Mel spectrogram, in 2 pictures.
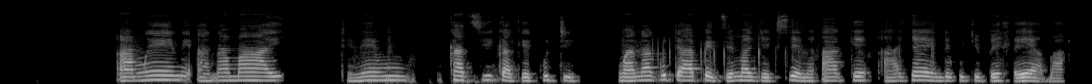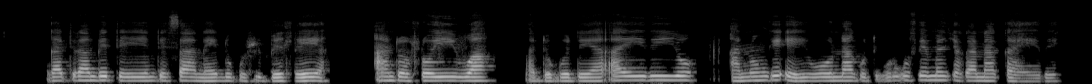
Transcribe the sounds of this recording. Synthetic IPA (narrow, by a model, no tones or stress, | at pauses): amweniʔanamai | tine̞m | kat͡sikake̞kuti | mwanakutiape̞d͡ze̞mad͡ʒeki̥seniʔake̞aːt͡ʃaendekut͡ʃibʱeɮe̞jaɓa | ŋɡatiɾambe̞teende̞sanaeɗukuʐibʱe̞ɮe̞ja | a̰ndo̞ɬo̞iwa | mʔa̰dʱo̞ɡʱo̞dʱejaʔairijo̞ano̞ŋɡe̞ʔeio̞nakutḭṵɾikufemet͡ʃakanakaɦe̞ːre̞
